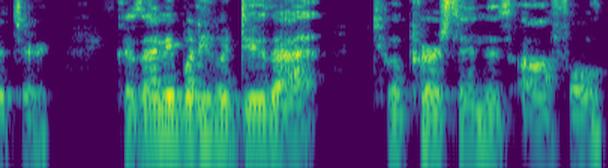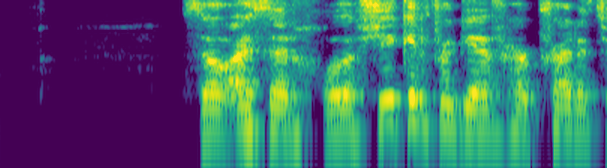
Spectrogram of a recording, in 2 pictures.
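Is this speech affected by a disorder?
Yes: cerebral palsy.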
